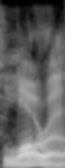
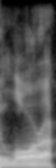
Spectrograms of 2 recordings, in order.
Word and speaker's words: Lara: And Lara, I like that you said it right. Right. There's people out there that still say Lara Croft, and it makes me want to smack somebody.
